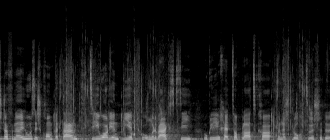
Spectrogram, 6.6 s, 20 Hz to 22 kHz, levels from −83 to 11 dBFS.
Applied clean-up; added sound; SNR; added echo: none; Chewing, mastication; 16 dB; none.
